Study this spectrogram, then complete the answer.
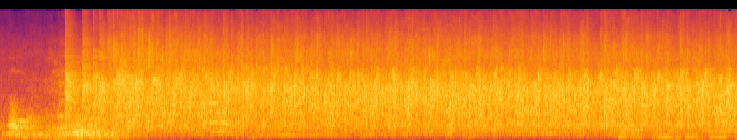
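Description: A crowd applauds loudly in an echoing hall.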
